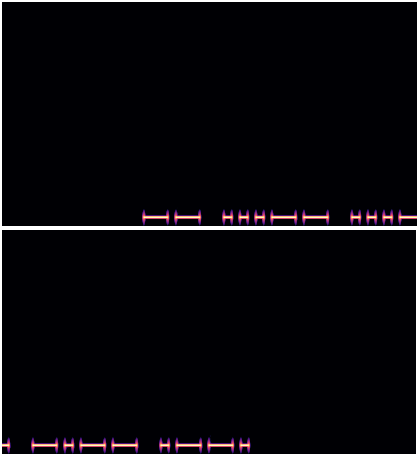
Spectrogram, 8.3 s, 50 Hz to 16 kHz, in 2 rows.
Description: Morse code, heard as a keyed tone, about 15 wpm, 700 Hz. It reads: M3VYP
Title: DXCC-100 Call Signs - 5 Characters - Repeated 3x - 15wpm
